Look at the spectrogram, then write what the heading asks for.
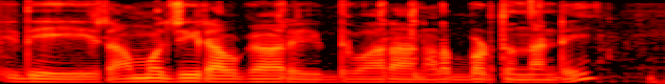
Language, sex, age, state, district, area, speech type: Telugu, male, 45-60, Andhra Pradesh, Bapatla, rural, spontaneous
